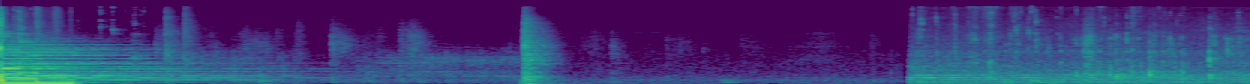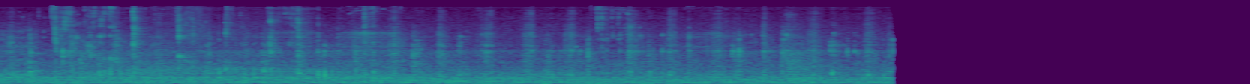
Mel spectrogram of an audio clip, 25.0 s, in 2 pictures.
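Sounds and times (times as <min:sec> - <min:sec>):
person chewing: 0:09.1 - 0:21.4.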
